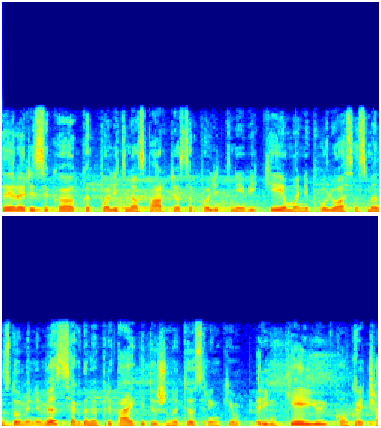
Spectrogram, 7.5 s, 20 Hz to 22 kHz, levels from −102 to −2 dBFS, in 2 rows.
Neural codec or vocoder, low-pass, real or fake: none; 10.8 kHz; real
